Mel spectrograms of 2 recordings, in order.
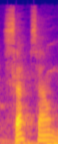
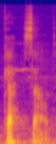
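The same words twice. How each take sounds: First: "sa" with a hissed s; soft C sound. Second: "ka" with a hard k; hard C sound. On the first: Teacher contrasting two sounds of C, soft "sa". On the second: Teacher contrasting two sounds of C, hard "ka". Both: Shown as a demonstration. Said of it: "the letter C stands for different sounds".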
